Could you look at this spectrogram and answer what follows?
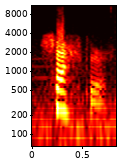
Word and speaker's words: Schächter: Louis Steve, and we've got Daniela Schächter. Am I pronouncing that good enough? That's perfect. Thank you. Let me hear how you say it, though. Schächter. Ooh, yeah, that's more of a hard K there.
